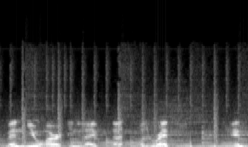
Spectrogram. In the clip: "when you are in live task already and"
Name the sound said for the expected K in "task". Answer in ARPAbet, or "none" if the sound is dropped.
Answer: none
